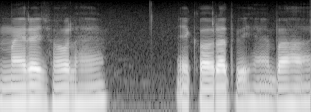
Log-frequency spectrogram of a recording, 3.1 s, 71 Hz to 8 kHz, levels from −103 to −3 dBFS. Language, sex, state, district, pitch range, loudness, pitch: Hindi, male, Jharkhand, Garhwa, 100-105 Hz, -15 LUFS, 100 Hz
